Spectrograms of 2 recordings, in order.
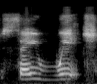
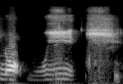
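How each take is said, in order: First: The vowel is short, like in 'it'. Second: The vowel is long, like an E sound. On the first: The speaker calls it right. "there's no E, there's just it" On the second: The speaker calls it wrong. "there's no E"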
